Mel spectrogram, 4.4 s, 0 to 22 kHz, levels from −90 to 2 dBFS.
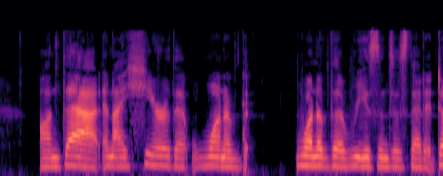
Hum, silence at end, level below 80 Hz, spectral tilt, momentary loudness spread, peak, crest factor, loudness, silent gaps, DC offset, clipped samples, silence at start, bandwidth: none; 0 s; -68 dBFS; -4.5 dB/octave; 14 LU; -8 dBFS; 22 dB; -29 LUFS; none; under 0.1%; under 0.1%; 0.4 s; 11.5 kHz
